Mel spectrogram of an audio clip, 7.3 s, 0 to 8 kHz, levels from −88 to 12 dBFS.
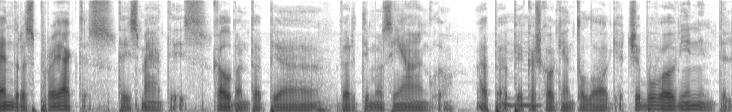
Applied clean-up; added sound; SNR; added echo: none; none; none; none.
